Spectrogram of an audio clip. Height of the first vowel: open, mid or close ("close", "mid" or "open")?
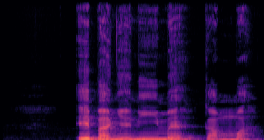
close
